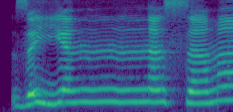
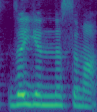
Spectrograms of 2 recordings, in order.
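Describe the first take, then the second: First: ज़य्यन्ना समा chanted slowly, न hummed long; drawn-out ज़य्यन्ना समा on a level recitation tone; nasal ghunna. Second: ज़य्यन्ना समा said short, न not held; spoken ज़य्यन्ना समा with every sound kept brief; no ghunna. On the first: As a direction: hold the न in the nose, then stretch the आ of समा. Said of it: "नाक के अंदर आवाज लेकर जाएंगे". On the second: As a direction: rush through ज़य्यन्ना समा without nasal hum or long vowel. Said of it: "ऐसे नहीं पढ़ोगे". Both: Shown as a demonstration.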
